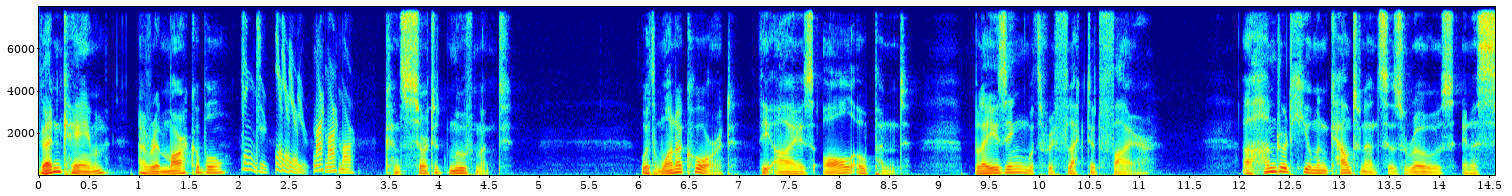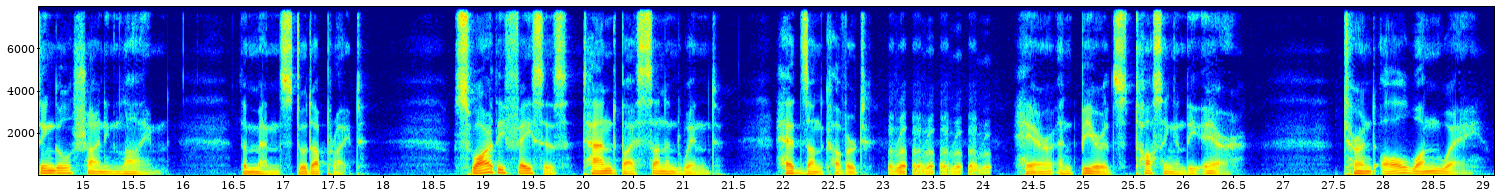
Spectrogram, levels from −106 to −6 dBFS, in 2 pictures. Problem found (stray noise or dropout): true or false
true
